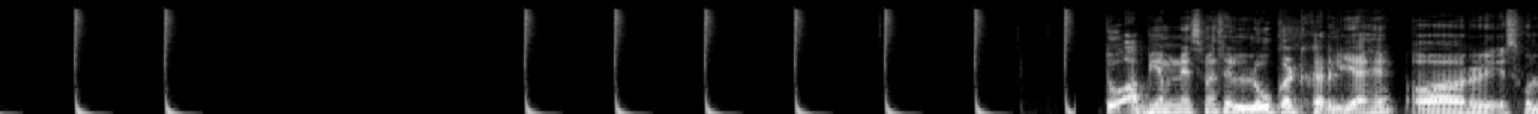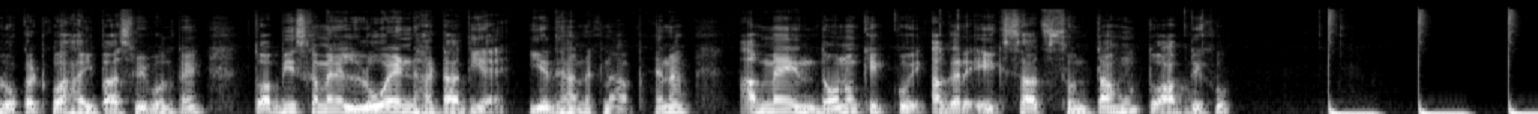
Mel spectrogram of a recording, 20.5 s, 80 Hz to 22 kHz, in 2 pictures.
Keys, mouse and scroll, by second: 6.9 click, 16.4 click.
